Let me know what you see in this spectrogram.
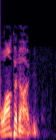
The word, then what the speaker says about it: Wampanoag: Yeah, the Wampanoag.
